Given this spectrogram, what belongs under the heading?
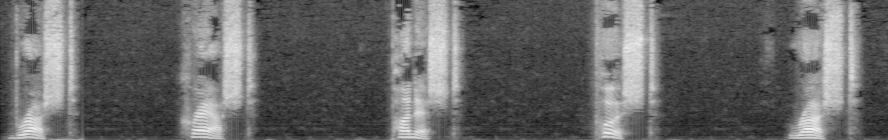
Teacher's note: e d is pronounced like t after verbs ending with an sh sound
